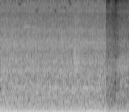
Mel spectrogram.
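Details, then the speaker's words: Car engine idling during engine flush with flushing oil circulating: steady low even hum, no ticks, knocks or unusual noises; no change in engine sound from the flush. "kalau Secara mesin ya dia enggak ada perubahan bunyi asing di sana ya"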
